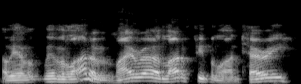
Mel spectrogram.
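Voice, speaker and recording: A man's voice: mid-range voice, sing-song, fast, muffled recording. A man co-hosting from a remote location, easygoing and supportive as he reads out who has joined. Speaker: co-host. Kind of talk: remote call-in chat.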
